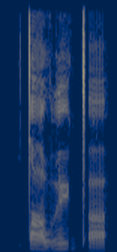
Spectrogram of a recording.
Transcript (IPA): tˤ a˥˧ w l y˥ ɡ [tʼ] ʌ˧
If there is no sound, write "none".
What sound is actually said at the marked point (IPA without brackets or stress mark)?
tʼ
